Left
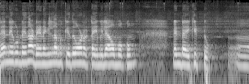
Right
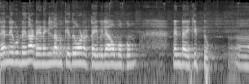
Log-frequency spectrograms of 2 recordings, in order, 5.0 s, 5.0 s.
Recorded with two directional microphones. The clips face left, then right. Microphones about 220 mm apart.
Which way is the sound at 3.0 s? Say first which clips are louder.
Left 3 dB; 40° left (ahead or behind).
